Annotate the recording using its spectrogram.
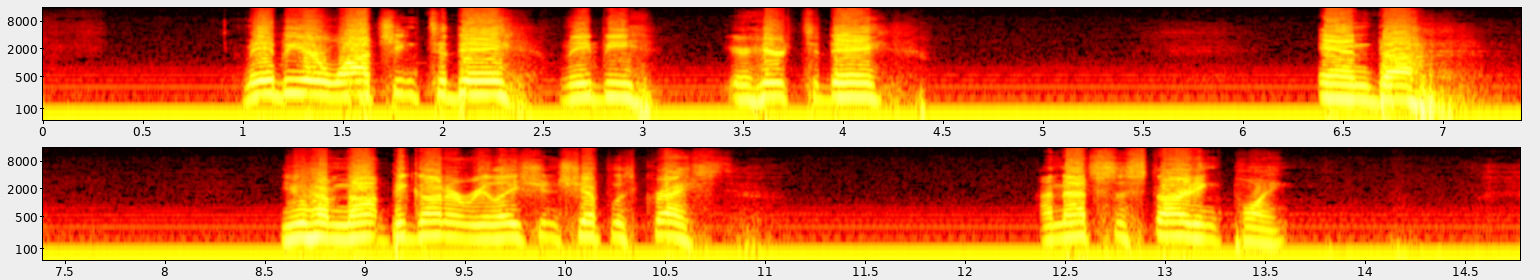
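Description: A middle-aged man speaks with animation through a microphone, in short bursts.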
